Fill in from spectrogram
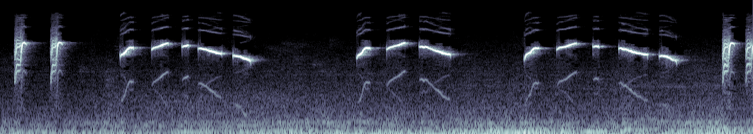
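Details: Kolibri wulung sunbird singing actively, opening and closing with sharp high chips, with short phrases of thin whistles that rise then fall away in between.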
